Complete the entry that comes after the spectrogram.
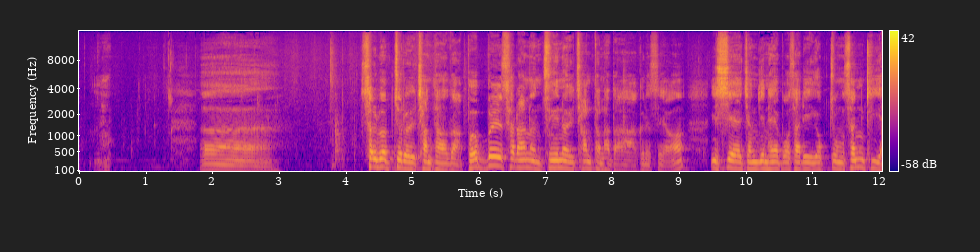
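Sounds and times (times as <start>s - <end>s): man speaking: 1.8s - 3.1s, 4.2s - 12.0s
man's throaty vocal sound: 1.8s - 3.1s.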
